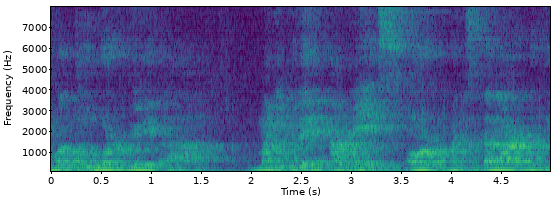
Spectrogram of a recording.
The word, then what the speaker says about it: rray: However, Davis, who's on my team, made this array package, like array, pronounced like array, R-R-A-Y, which kind of tries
